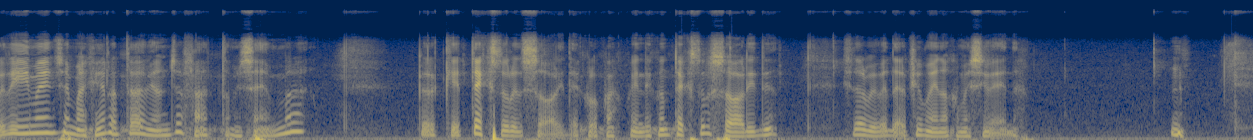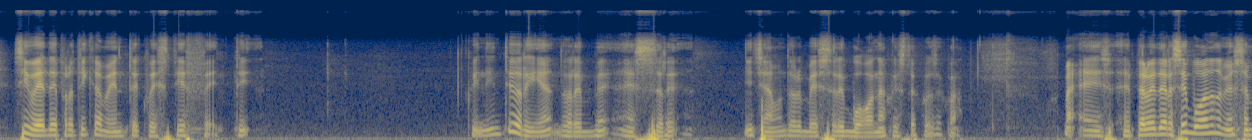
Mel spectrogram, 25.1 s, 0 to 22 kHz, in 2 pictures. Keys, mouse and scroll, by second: 1.3-8.1 drag, 8.1-10.6 middle drag, 10.7-11.8 middle drag, 12.0 middle click, 12.2 middle click, 12.6 middle click, 16.3-18.8 middle drag, 22.7 Escape.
